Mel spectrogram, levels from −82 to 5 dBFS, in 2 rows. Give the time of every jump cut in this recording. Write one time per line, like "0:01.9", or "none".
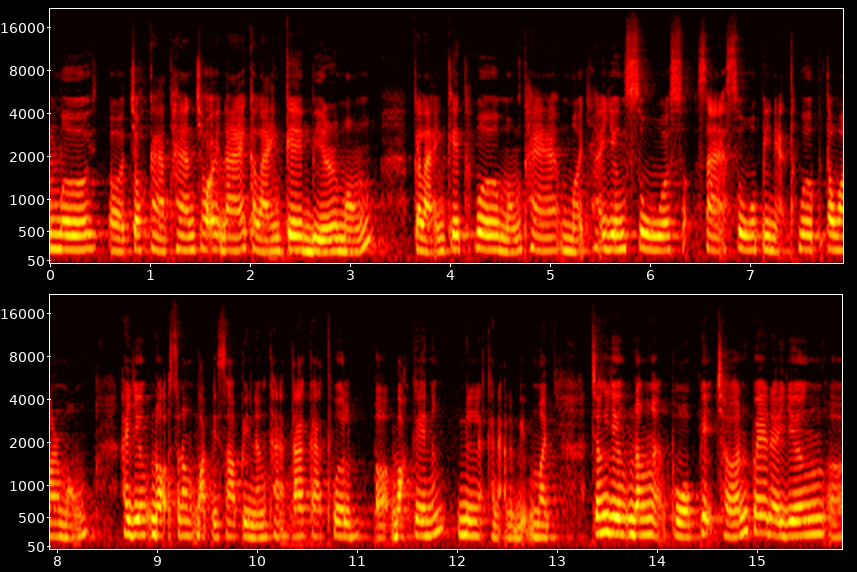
none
